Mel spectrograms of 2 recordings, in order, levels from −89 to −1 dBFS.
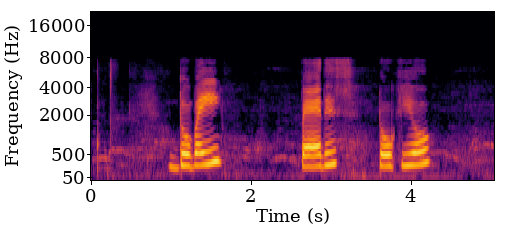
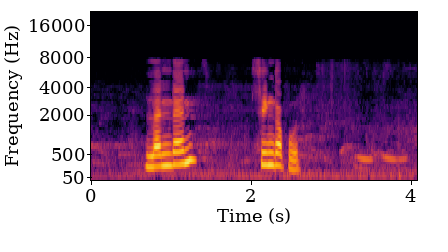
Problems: background sounds at intervals, background conversations at intervals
